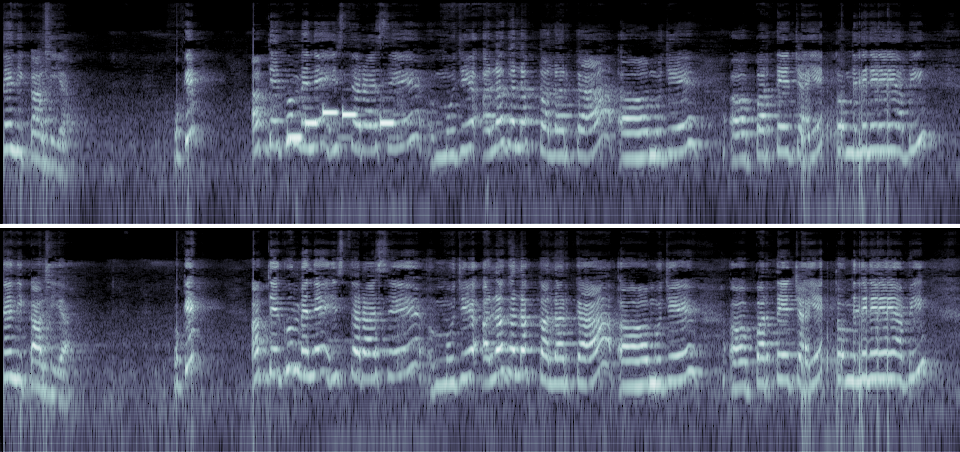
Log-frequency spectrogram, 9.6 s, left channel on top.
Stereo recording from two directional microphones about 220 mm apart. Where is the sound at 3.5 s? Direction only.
50° right (ahead or behind).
